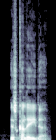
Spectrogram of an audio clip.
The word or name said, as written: escaleira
